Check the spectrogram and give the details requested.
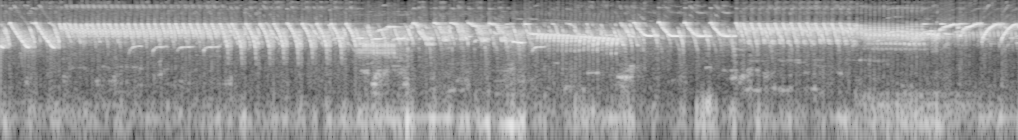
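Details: Canary song from an Indonesian long-singing combination recording meant for birds after moult and to prompt canaries that stopped singing: loud, unbroken high-pitched rolling trills and rapid chirp runs with no pauses, a faint low hum underneath.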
